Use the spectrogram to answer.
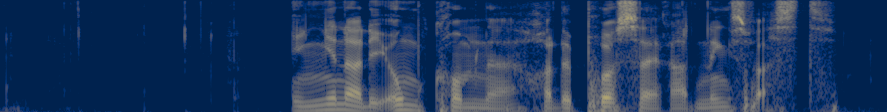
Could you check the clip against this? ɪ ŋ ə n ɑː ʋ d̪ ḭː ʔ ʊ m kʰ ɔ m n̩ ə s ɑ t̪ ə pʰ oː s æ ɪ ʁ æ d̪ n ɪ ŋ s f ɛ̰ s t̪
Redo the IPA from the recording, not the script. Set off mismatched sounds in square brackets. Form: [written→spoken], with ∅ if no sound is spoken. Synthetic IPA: ɪ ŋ ə n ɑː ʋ d̪ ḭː ʔ ʊ m kʰ ɔ m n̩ ə [s→h] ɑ [t̪→d̪] ə pʰ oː s æ ɪ ʁ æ d̪ n ɪ ŋ s f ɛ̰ s t̪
